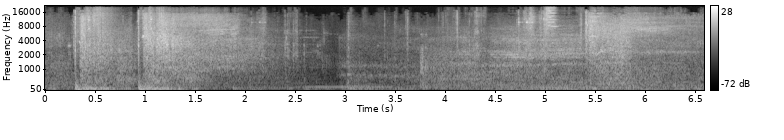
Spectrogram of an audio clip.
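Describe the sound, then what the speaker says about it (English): A fully automatic shotgun fires in the video game Alan Wake's American Nightmare, two loud blasts at the start followed by a dense, noisy rattle of mechanical clatter and rumbling gunfire. "It's a fully automatic shotgun."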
